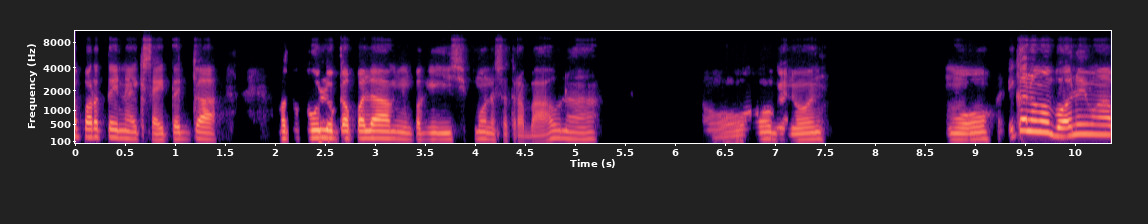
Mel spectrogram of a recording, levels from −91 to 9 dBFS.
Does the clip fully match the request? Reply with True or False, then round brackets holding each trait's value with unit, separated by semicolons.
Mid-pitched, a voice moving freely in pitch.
False (150 Hz; 3.9 semitones)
